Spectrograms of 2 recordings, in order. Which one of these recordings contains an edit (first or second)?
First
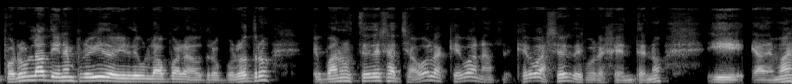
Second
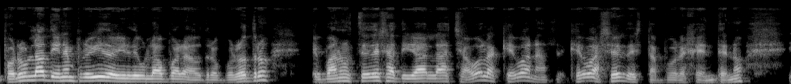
first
